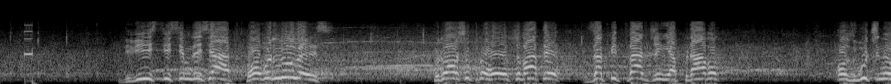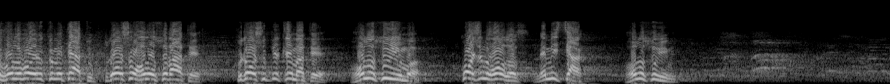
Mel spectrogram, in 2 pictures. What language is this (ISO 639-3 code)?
ukr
